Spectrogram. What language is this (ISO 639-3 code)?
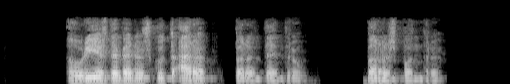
cat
